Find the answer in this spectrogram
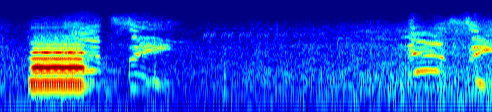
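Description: Car horn giving a single short toot, loud and about a third of a second long, just after the start.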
